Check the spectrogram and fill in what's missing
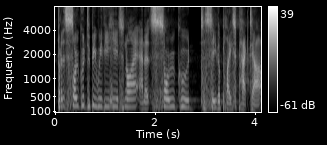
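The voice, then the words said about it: Strained, worn-out voice. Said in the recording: “I've blown my voice out”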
